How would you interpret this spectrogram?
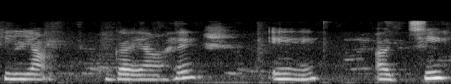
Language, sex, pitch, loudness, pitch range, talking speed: Hindi, female, 245 Hz, -17 LUFS, 235-275 Hz, 65 wpm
